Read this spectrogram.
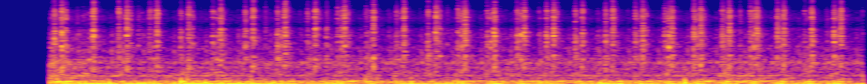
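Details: KamAZ diesel engine on its first start after a major overhaul, running on the stand: even, steady clatter with regular firing and no knocks or grinding. Normal running.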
